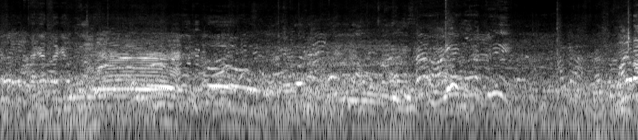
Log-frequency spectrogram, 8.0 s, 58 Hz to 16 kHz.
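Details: At a Cumilla livestock market in Bangladesh on 27 March, Sahiwal bull calves give a clear, resonant moo lasting about a second early on, followed by softer lowing amid market chatter.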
